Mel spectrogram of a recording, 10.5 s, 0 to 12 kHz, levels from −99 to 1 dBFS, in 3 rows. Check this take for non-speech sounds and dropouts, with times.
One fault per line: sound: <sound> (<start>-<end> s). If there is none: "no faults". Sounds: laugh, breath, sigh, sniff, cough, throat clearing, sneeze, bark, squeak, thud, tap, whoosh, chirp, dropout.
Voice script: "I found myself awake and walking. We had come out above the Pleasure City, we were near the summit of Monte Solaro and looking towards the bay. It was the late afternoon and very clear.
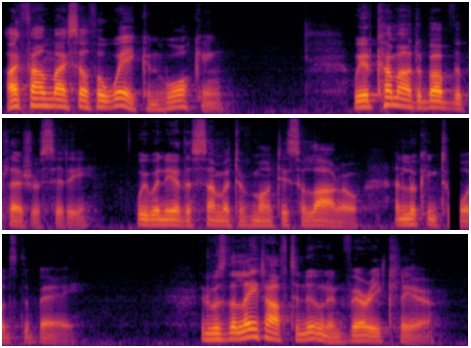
sound: dropout (6.8-6.9 s)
